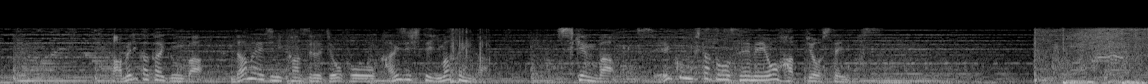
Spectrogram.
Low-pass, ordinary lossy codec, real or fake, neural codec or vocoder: 5.4 kHz; Opus, 24 kbps; real; none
